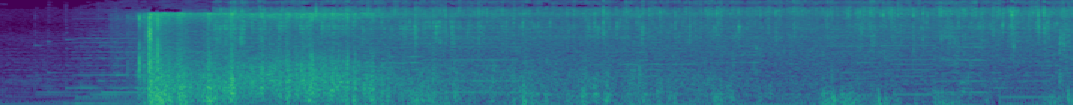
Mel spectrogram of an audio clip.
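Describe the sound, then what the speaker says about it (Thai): Heavy rain pours steadily in an outdoor setting in Ayutthaya, with a loud thunder crash opening near the start and low rumbles rolling beneath the constant downpour, no voices present. "ฝนตก ฝนตก"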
